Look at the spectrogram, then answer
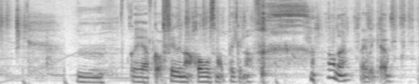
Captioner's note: laugh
